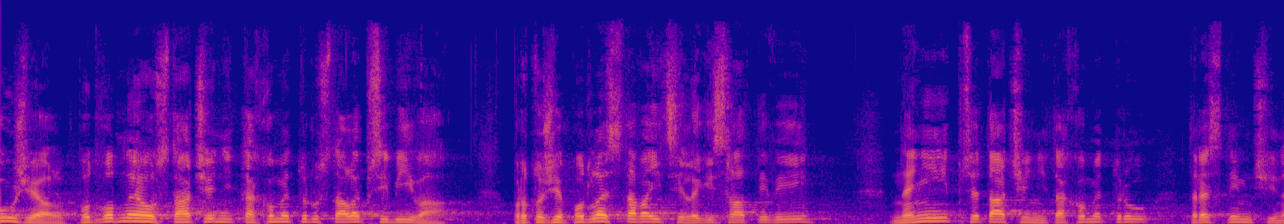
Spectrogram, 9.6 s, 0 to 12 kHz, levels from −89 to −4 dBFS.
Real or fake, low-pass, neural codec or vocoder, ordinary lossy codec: fake; 10.8 kHz; vocoder, 44.1 kHz, 128 mel bands every 256 samples, BigVGAN v2; AAC, 48 kbps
